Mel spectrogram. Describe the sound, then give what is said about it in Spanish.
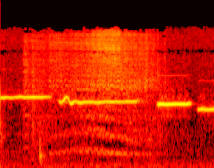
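A soldier whistles a short tune while entering a palace with a sack on his shoulder, a few sustained notes shifting in pitch and ending on a brief louder phrase, heard clearly and alone with no talking. “El soldado entró en aquel palacio con su silbido y el saco al hombro.”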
